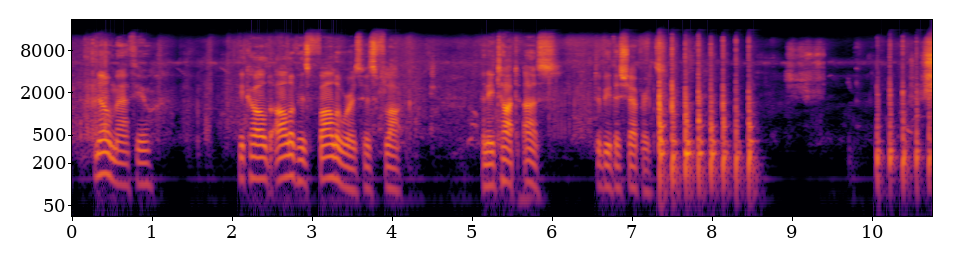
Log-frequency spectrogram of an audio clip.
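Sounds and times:
speech: 0.3s - 1.1s, 2.1s - 4.3s, 5.1s - 7.5s
faint rustling: 1.0s - 7.5s
man knocking rapidly and sharply on a door: 7.3s - 8.6s, 10.0s - 10.7s.

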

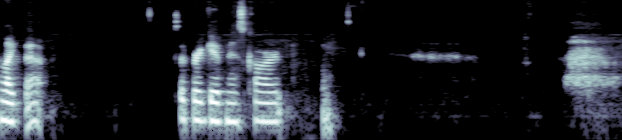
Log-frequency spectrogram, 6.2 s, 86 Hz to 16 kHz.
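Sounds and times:
speech: 0.0s - 0.6s, 1.8s - 3.4s
louder rushing exhale: 5.7s - 6.2s
slow slightly whistling breath drawn in: 5.7s - 6.2s.

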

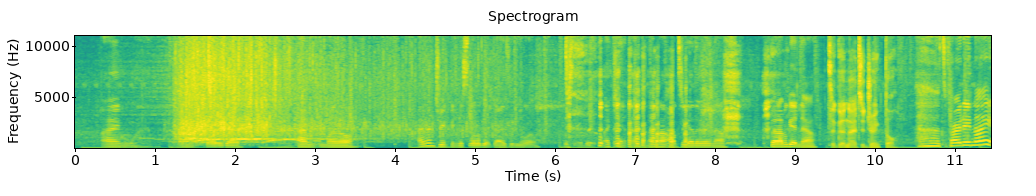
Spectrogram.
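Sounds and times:
several people talking and laughing loudly: 0.0s - 11.4s
speech: 0.3s - 3.7s, 4.3s - 11.4s
crowd clapping: 1.2s - 8.3s.

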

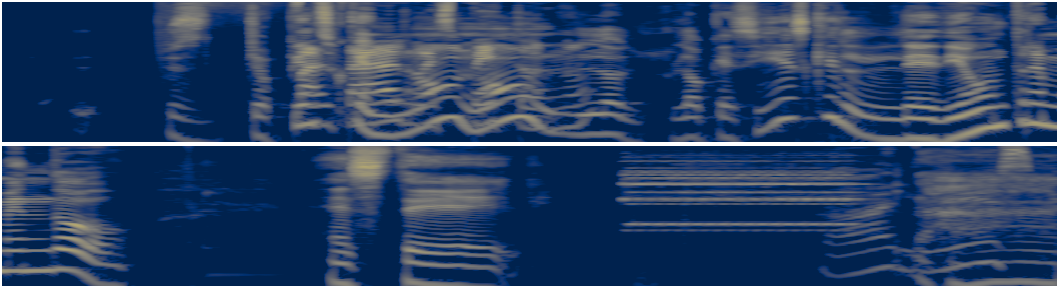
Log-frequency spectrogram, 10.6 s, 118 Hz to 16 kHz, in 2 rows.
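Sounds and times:
speech: 0.4s - 6.0s, 6.9s - 8.5s, 9.7s - 10.5s
mobile phone ringing with a repeating electronic tone: 8.4s - 10.1s.

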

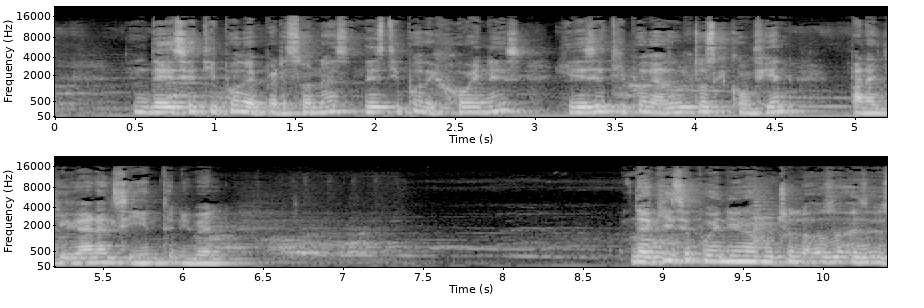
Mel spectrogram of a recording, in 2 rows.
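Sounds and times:
speech: 0.5s - 6.5s, 8.8s - 10.4s
dogs howling and barking: 3.5s - 4.2s, 6.0s - 9.3s
dogs whining: 6.1s - 8.0s.

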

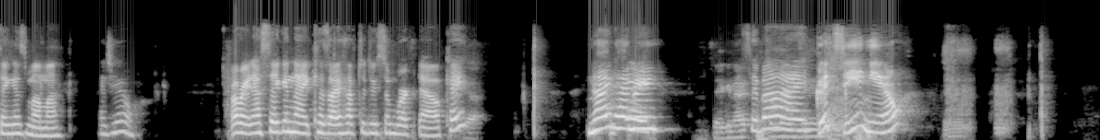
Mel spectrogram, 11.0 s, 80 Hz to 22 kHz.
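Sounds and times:
speech: 0.0s - 1.5s, 2.2s - 4.9s, 5.9s - 9.7s
loud fart: 9.4s - 10.6s.

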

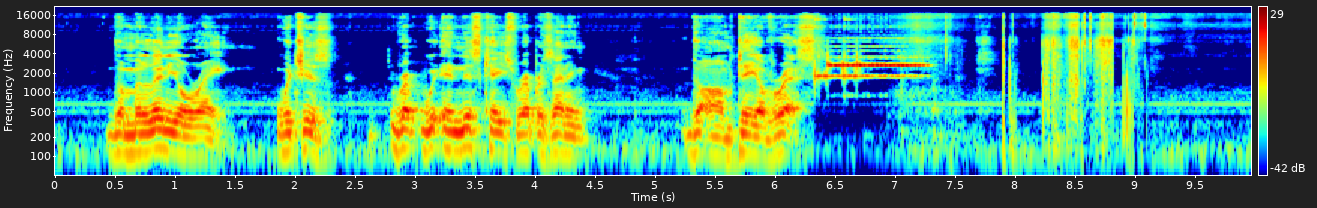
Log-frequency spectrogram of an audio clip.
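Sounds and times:
speech: 0.4s - 4.5s, 5.2s - 6.4s
phone low-battery alert high electronic tone: 6.3s - 7.4s.

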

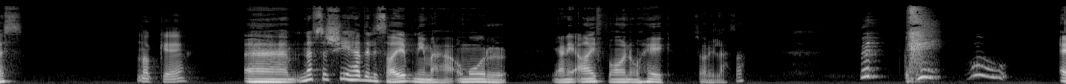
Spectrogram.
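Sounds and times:
speech: 0.0s - 0.3s, 1.4s - 7.5s, 8.6s - 9.4s
person sneezing loudly: 8.6s - 9.5s.

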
